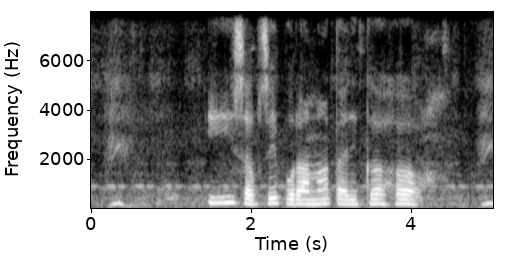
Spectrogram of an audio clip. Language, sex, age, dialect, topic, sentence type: Bhojpuri, female, 36-40, Northern, agriculture, statement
